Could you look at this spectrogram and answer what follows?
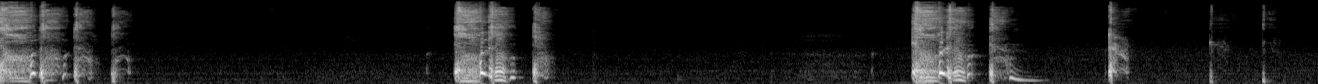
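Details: Person with an ongoing cough that they feel is finally getting a little better: three fits of short, dry coughs, three or four per fit, with quiet gaps between; a tickly, irritative cough.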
